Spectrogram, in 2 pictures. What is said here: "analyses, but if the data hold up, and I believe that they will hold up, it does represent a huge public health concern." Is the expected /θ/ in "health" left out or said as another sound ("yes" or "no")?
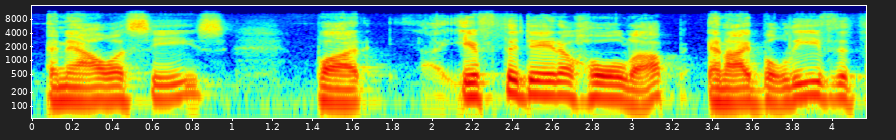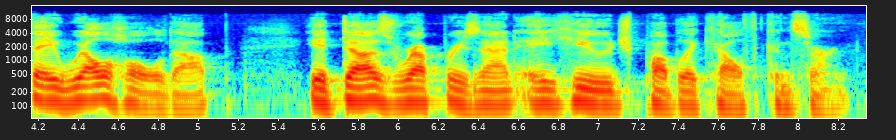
no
